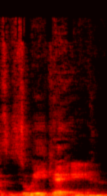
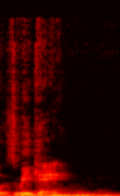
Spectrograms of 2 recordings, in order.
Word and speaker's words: Zueike: left it with me you pronounce it zuike so zuike so i'm not sure how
